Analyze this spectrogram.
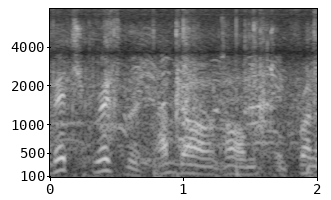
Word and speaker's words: Mitch Richmond: his tournament including us he's been called rich Richmond Milt Richmond and it's Mitch Richmond I'm going home in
